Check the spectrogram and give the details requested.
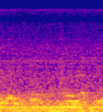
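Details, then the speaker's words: Loud speech heard with a simulated high-frequency hearing loss on the left side: sound is audible but muffled and dull, with the crisp upper sounds missing. "so as you can tell they can hear sound but it's really muffled so even when we raise the volume of our voices they're not hearing very clearly it's muffled"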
